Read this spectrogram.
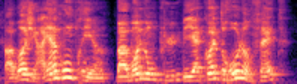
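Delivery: ordinary delivery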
